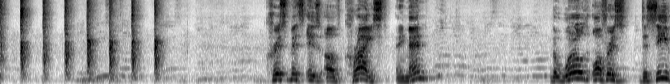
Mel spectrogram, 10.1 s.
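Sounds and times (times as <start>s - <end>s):
audience clapping in unison rhythm: 0.0s - 2.5s
low murmur of voices: 1.1s - 10.0s
speech: 4.0s - 6.6s, 8.2s - 10.0s.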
